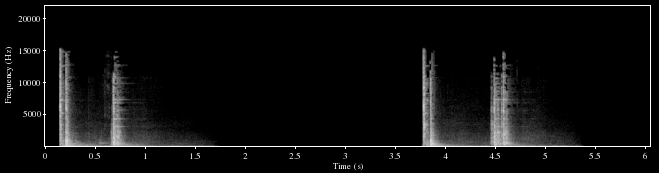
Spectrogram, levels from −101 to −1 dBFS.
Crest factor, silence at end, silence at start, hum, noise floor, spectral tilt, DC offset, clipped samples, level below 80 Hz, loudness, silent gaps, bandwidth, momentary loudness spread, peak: 28 dB; 1.35 s; 0.15 s; none; -60 dBFS; -2 dB/octave; under 0.1%; under 0.1%; -50 dBFS; -24 LUFS; 1.77-3.77 s; 15 kHz; 8 LU; -2 dBFS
